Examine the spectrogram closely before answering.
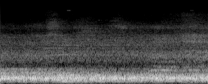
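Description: A man talks on a phone close by.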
